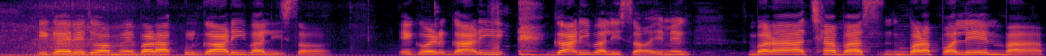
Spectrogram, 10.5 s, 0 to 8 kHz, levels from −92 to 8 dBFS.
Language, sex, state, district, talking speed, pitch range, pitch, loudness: Bhojpuri, female, Uttar Pradesh, Gorakhpur, 125 wpm, 215-245 Hz, 235 Hz, -17 LUFS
